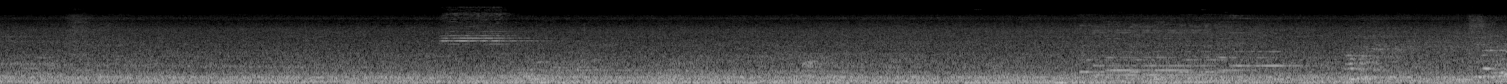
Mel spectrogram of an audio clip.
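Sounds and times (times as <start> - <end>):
electric train humming: 8.8 - 15.0
station noise: 10.2 - 15.0.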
